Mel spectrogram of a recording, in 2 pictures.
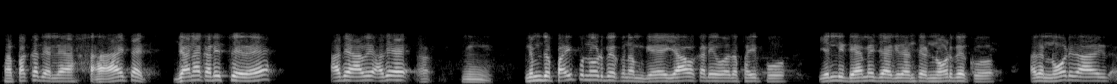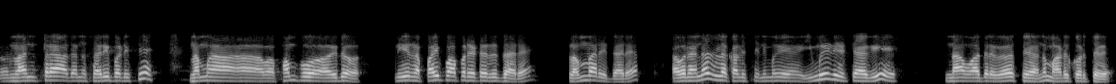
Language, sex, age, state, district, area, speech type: Kannada, male, 60+, Karnataka, Udupi, rural, conversation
